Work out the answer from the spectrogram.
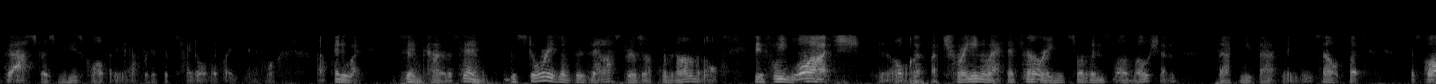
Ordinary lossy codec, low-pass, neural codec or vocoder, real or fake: AAC, 16 kbps; 7.2 kHz; codec, 16 kHz, 1 kbps, FreqCodec, smaller model; fake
